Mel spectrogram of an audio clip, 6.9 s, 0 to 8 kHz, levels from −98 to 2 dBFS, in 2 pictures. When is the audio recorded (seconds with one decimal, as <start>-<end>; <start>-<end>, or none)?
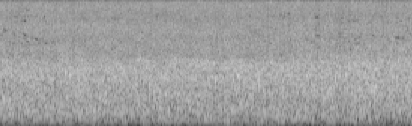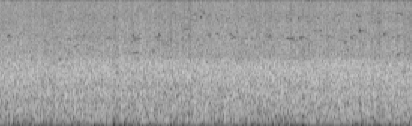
0.0-0.4; 2.2-6.9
